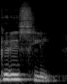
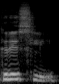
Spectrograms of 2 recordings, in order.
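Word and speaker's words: grisly: उसको इंग्लिश में कहते हैं ग्रिसली। उसको बोलते हैं ग्रिसली।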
